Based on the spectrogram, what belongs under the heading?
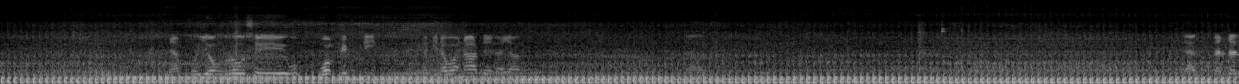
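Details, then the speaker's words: Rusi 150 single-cylinder motorcycle after the cam, push rods and cam followers were replaced to cure a top-end tick from large valve clearance; steady, smooth idle with no ticking. The piston was not replaced, so it smokes slightly. "ganda ng andar o walang lagatik kahit konting lagatik wala yyan walang lagatik"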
